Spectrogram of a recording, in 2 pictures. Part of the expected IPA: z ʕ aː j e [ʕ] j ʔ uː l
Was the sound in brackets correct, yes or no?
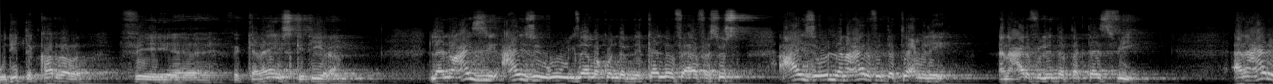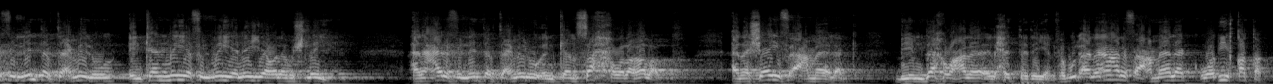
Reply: no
